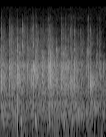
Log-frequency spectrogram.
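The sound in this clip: An audience at a French-language church service applauds the Lord with faint, dense clapping that swells and dips slightly across the short stretch.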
